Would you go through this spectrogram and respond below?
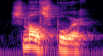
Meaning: narrow gauge railway
- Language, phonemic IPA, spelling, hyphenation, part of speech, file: Dutch, /ˈsmɑl.spoːr/, smalspoor, smal‧spoor, noun, Nl-smalspoor.ogg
